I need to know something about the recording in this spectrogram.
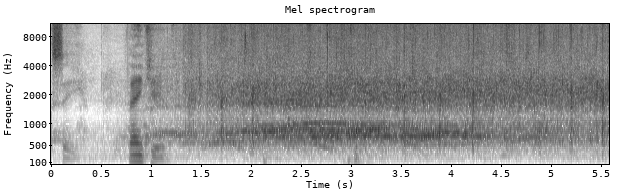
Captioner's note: applause and cheering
